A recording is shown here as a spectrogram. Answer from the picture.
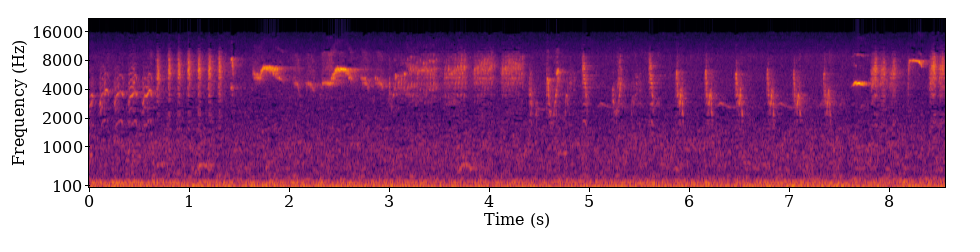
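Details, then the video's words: Marsh or reed warbler, an energetic bird, singing in its natural habitat: rapid high-pitched chirps and dry ticking trills in quick uneven bursts, with a steady low rumble in the background. "Пение болотной или тростниковой комышенки"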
